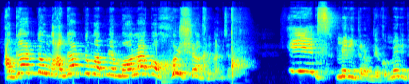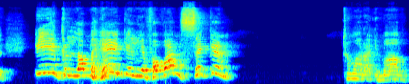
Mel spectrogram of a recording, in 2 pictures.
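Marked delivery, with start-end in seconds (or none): 0.1-8.0 loud, high fervent preaching; impassioned sermon cry; preaching shout. Real, not acted. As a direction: call out to the crowd with fire. Preacher exhorting the youth.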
